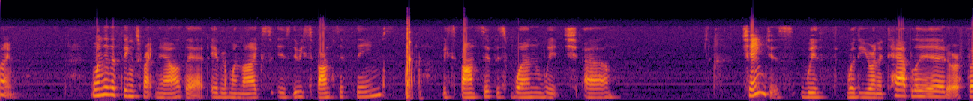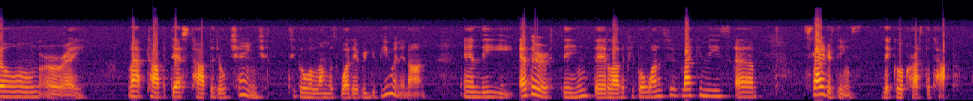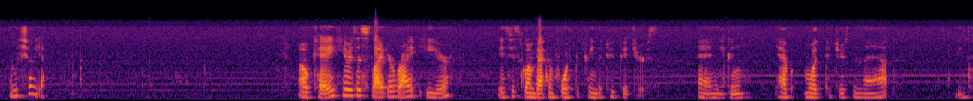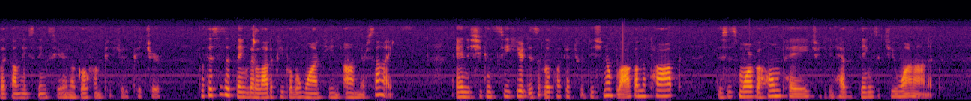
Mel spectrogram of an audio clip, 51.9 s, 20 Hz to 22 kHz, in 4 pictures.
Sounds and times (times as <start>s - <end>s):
Speech: 0.0s - 0.3s, 1.2s - 8.3s, 9.9s - 14.1s, 14.7s - 23.1s, 23.7s - 26.6s, 29.9s - 32.0s, 32.6s - 34.7s, 35.3s - 37.8s, 38.7s - 44.2s, 45.0s - 51.4s.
